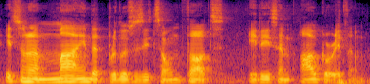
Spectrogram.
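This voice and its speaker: A man with a fairly low but bright, forceful voice hosts a live stream. He explains things in a pedantic, opinionated way, halting between phrases and leaning hard on key words. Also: steady tone, slight background noise. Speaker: streamer and host. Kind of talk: live game stream commentary, explanatory talk.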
